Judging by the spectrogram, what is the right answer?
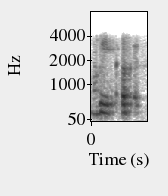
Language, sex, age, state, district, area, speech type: Sindhi, female, 60+, Maharashtra, Mumbai Suburban, urban, conversation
